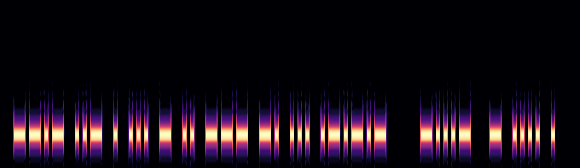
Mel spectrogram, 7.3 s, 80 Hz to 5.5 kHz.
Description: Morse code, heard as a keyed tone, about 25 wpm, 600 Hz. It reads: QUESTIONS. <BT> THE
